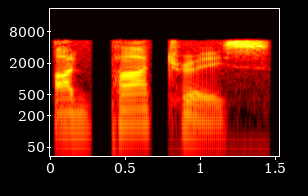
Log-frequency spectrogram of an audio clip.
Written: ad patres

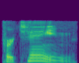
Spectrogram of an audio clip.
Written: pertain

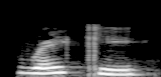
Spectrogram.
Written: rachi

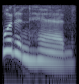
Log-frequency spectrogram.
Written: woodenhead

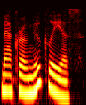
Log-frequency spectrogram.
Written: macronucleus

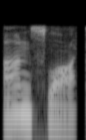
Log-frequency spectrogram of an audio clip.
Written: onslaught

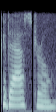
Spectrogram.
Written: cadastral

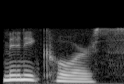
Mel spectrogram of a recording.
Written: minicourse

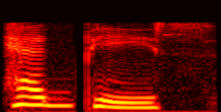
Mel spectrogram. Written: headpiece

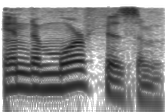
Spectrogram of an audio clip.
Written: endomorphism

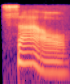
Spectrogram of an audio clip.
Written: sow

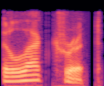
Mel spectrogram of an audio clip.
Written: electret

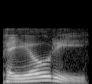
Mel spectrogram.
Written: peyote

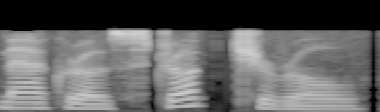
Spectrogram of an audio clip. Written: macrostructural

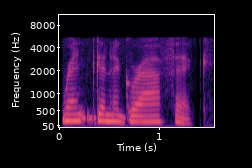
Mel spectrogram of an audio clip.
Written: roentgenographic

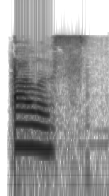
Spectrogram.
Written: alis

